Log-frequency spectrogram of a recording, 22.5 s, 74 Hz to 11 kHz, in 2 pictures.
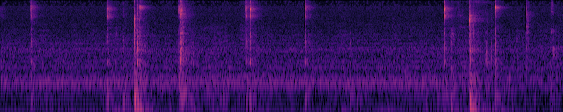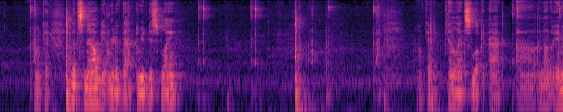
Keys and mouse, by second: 2.8 a, 4.9-7.9 drag, 9.4 a, 10.0-11.7 middle drag, 12.6 n, 15.2-18.1 drag, 17.1 n, 19.8 KP_1.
